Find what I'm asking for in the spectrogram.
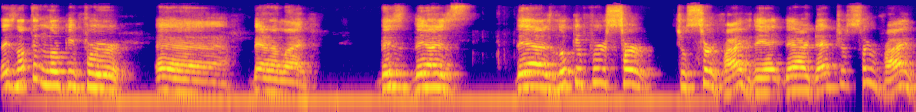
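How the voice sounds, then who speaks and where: Audible room echo surrounds a man speaking in a Portuguese accent at a fairly slow pace. His high pitch moves in very wide swings. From Brazil. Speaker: IT technical lead. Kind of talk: interview. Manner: halting.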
